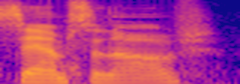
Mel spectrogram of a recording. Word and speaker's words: Samsonov: Yeah, they said that at the beginning of the year that he wanted it pronounced Samsonov. So, yeah.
